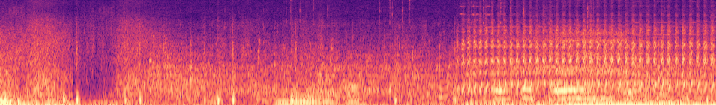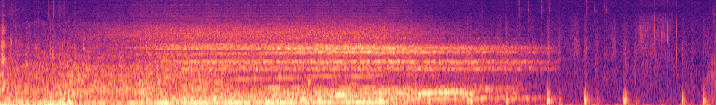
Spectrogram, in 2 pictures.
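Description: Magic spells crackle and whoosh in bursts.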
